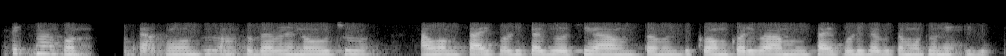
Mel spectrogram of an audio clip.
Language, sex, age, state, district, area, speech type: Odia, female, 60+, Odisha, Kandhamal, rural, conversation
